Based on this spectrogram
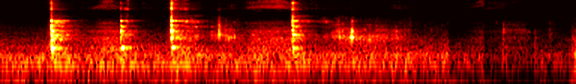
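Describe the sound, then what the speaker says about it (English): Salad ingredients being mixed in a bowl with utensils, producing a few sharp clinks and scraping taps spaced irregularly over a quiet background, fading to softer rustles at the end. "Mix everything together."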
